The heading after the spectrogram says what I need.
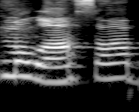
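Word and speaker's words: Melançon: This is Melancon. That's how you pronounce it? Yeah, that's fine. Okay. It's Melassa, but is good.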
